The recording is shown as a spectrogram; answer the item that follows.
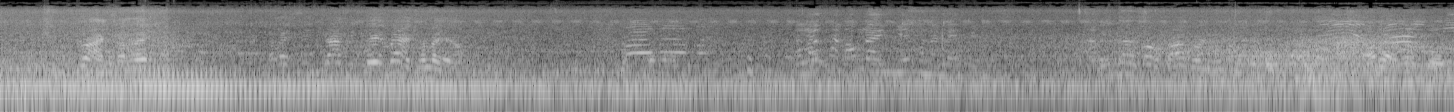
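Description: A motor vehicle's engine running nearby, loudest in the first two seconds and then fading, with scattered distant voices over it.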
